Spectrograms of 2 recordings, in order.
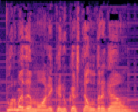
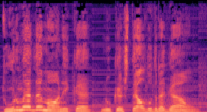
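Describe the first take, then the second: First: It is said fast. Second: It is said slowly.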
